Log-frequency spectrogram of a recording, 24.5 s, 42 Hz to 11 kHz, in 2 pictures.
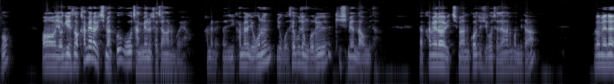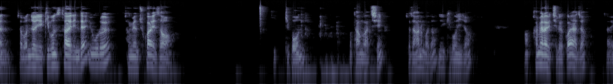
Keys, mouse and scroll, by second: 2.3 click, 5.8 click, 6.4 click, 6.8 click, 7.3 click, 10.7 click, 14.6 click, 16.5 click, 18.3-18.9 typing, 19.5 Return.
